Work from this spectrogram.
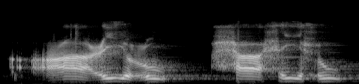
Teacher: মাখরাজটা হলকের মধ্যখান থেকে আইন হা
